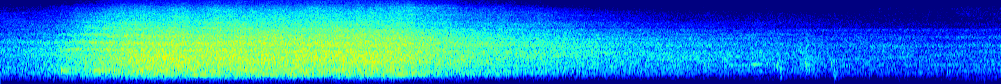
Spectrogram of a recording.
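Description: A train rolls past on the tracks, loud at first and then fading into the distance.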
